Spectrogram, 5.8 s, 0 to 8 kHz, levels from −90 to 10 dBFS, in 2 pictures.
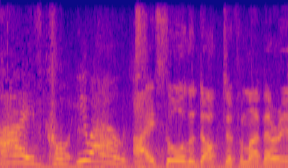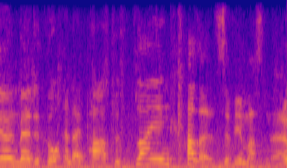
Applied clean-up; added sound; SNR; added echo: none; none; none; none.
